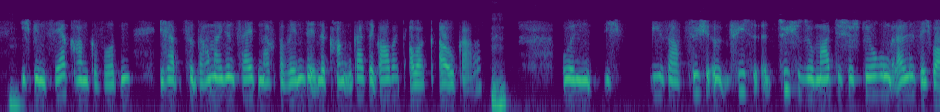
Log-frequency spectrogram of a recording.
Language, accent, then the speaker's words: German; East Germany, Germany; Und ich komme aus Ostdeutschland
